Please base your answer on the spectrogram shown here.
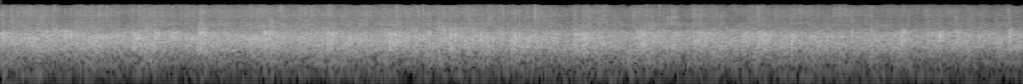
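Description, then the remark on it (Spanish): Sustained applause from an audience, given to the Lord, a dense, steady wash of many hands clapping at once with no breaks, holding an even loudness for the whole stretch without any voices over it. “Dale un fuerte aplauso al Señor, porque las cosas van a cambiar en tu casa.”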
